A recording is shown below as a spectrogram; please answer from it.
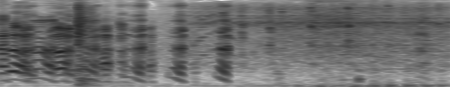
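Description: Men laughing, fading out after about a second, over a low steady rumble.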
